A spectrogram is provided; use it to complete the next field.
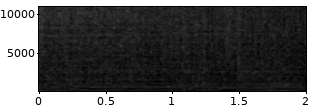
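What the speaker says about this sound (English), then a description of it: "Nice throttling there by Peter Meyer of Port Washington, New York." A 32-foot Instigator racing powerboat with Bandit racing engines throttles at the 2001 Key West World Championships, a loud, unbroken engine roar that holds steady and close for the whole stretch.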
